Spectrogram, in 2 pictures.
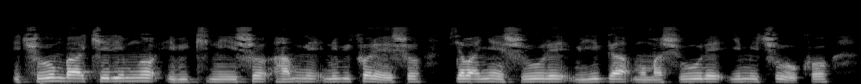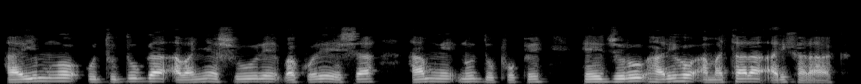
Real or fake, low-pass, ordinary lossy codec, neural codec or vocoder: real; 7.2 kHz; MP3, 24 kbps; none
